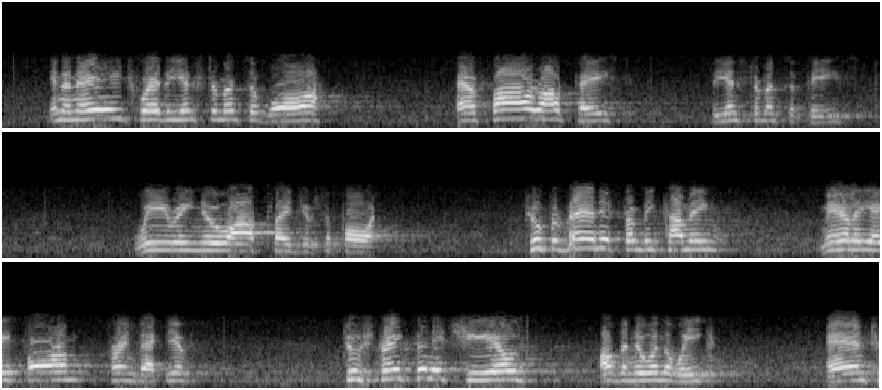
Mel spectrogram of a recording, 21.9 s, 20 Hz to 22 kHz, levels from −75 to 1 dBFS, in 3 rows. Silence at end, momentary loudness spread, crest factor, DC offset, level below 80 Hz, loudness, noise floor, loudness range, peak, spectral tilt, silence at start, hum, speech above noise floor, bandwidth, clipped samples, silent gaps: 0 s; 16 LU; 14 dB; under 0.1%; -52 dBFS; -15 LUFS; -46 dBFS; 4 LU; -2 dBFS; -9 dB/octave; 0.4 s; none; 32 dB; 5 kHz; under 0.1%; none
